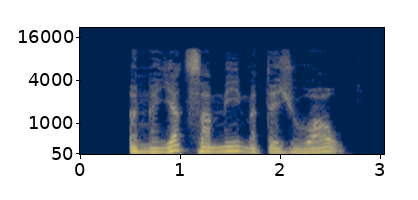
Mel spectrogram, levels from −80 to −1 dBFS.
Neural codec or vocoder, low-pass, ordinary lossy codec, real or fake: none; 10.8 kHz; Opus, 64 kbps; real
